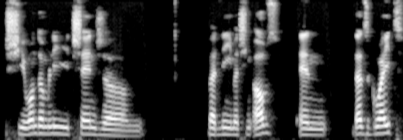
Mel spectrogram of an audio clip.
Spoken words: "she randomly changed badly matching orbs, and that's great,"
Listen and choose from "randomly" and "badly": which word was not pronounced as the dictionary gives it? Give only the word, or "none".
randomly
